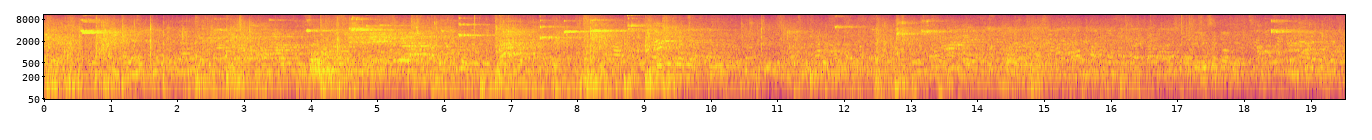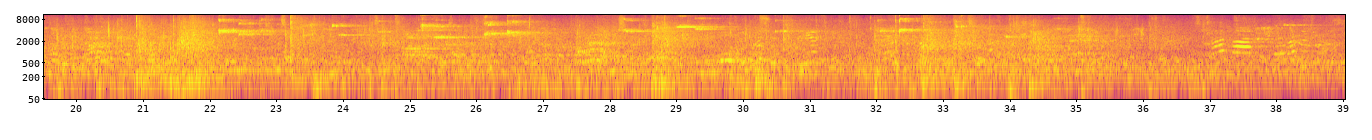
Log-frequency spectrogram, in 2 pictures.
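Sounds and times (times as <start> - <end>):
spectators chattering: 0.0 - 39.0
sports shoes squeaking on floor: 0.4 - 1.2, 2.3 - 9.5, 11.7 - 13.7, 18.3 - 19.7, 22.1 - 27.0, 28.0 - 31.1, 31.9 - 35.2.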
